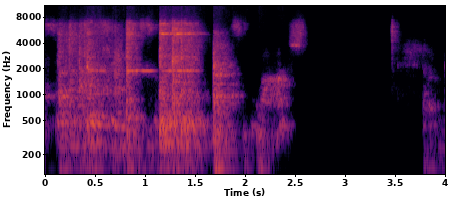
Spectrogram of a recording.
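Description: A glass blender jar and a stainless steel pot being handled and set down on a countertop, clinking and knocking with a brief metallic ring. The sound cuts off suddenly about two and a half seconds in.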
